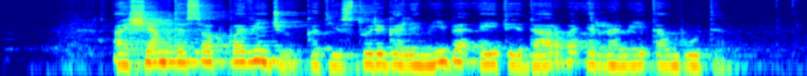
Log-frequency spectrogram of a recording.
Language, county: Lithuanian, Vilnius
